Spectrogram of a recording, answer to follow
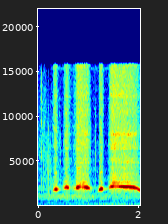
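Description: A person whistling a short phrase: a few quick, clear notes, then a longer held note that slides down at the end.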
